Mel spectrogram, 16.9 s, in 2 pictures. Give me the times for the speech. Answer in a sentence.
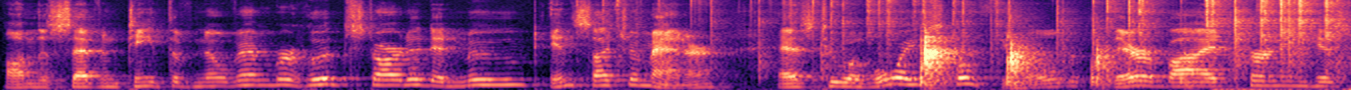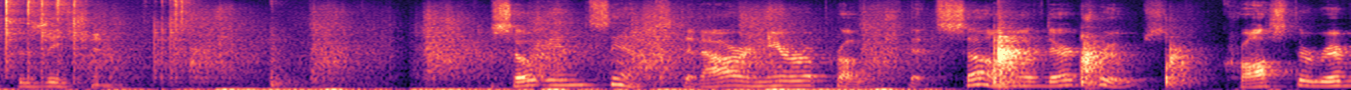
You can hear the speech from 0.0 to 9.2 s and from 11.5 to 16.8 s.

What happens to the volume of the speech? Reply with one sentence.
The loudness of the speech stays about the same.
